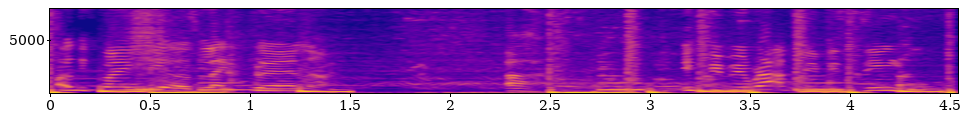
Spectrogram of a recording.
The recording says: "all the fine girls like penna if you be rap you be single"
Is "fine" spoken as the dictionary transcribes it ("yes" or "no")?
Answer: no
